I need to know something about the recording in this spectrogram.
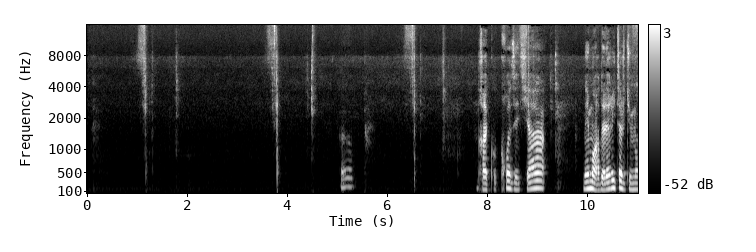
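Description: Trading cards flick and slap softly as they are sorted by hand.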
